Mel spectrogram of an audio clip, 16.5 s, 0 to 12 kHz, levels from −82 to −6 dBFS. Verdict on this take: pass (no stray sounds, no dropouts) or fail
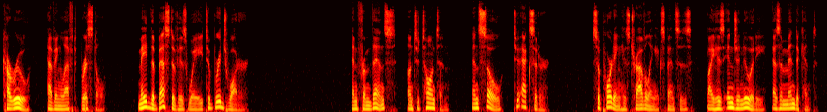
pass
